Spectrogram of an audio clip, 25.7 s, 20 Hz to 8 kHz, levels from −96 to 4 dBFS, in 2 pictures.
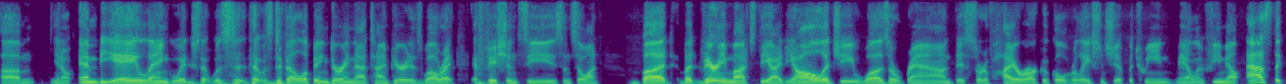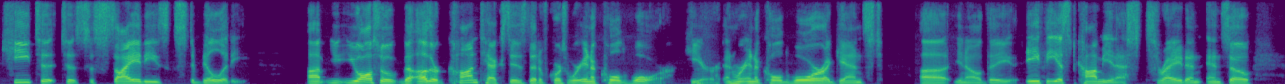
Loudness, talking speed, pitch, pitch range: -23 LUFS, 185 wpm, 130 Hz, 115-145 Hz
